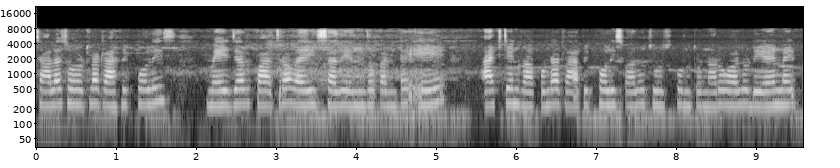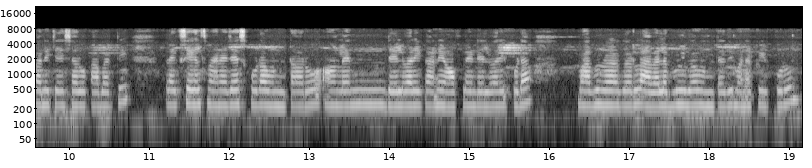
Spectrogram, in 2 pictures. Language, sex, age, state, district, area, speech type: Telugu, female, 18-30, Telangana, Mahbubnagar, urban, spontaneous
